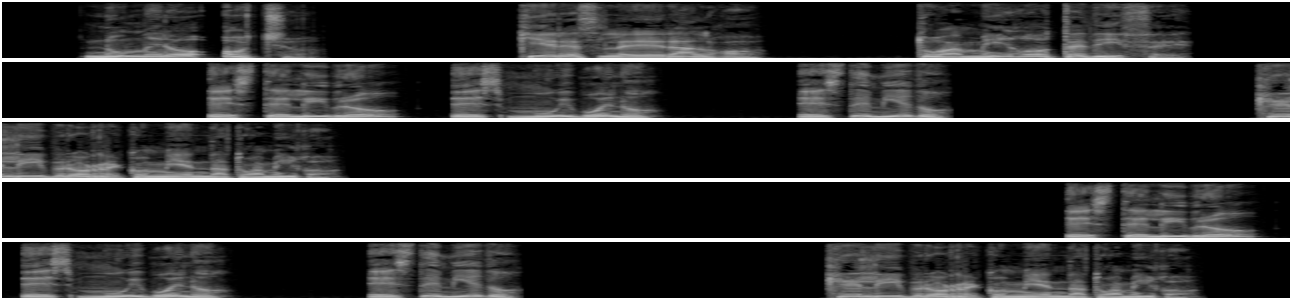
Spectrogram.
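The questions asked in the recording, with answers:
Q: ¿Qué libro recomienda tu amigo?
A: un libro de miedo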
